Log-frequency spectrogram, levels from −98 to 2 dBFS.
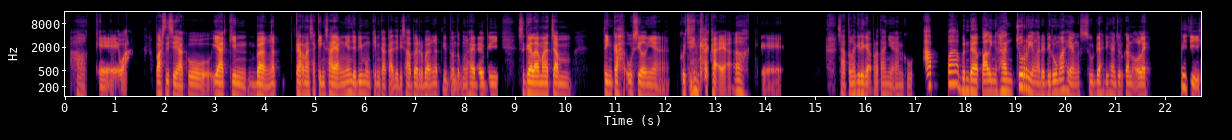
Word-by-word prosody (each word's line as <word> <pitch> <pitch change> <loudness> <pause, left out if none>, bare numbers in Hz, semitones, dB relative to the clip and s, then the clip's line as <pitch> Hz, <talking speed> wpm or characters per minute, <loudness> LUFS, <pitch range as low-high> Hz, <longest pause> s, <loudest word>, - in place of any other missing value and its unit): Oke, - - -11 0.4
wah - - -1 0.6
pasti 140 - +5
sih 120 -3 +1
aku 105 +4 -9 0.5
yakin 125 0 +4 0.4
banget, 115 0 +5 0.4
karena 125 -1 +3
saking 130 -1 -4
sayangnya 120 0 +4 0.2
jadi 130 - -3
mungkin 120 +1 -8
Kakak 110 -2 -3
jadi 110 +1 -7
sabar 110 -1 +1
banget 115 +2 -2
gitu, - - -11
untuk - - -12
menghadapi 115 +1 -1 0.6
segala 130 -2 +8
macam 125 0 +5 0.9
tingkah 130 -3 +3 0.2
usilnya 115 -4 0 0.5
kucing 155 - -3
Kakak - - +2
ya. - - -4 0.2
Oke. - - -9 1.1
1 - - -5
lagi 125 +2 -4
deh, 130 -1 0
Kak, - - +2
pertanyaanku. 110 -3 -9 0.3
Apa 220 +2 +1
benda 155 -5 +4
paling 140 -1 +3
hancur 150 +7 +2
yang 130 -3 -3
ada 120 -1 -4
di 125 - -3
rumah, 140 +4 -1
yang 115 -6 -3
sudah 130 +2 -2
dihancurkan 125 -1 -5
oleh 115 0 +1 0.6
Pici? 165 - -2
125 Hz, 120 wpm, -24 LUFS, 120-140 Hz, 1.1 s, segala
